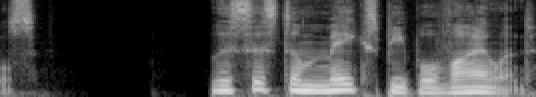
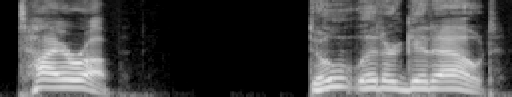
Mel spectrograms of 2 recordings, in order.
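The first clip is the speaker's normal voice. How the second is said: loud, high shouts at the team; shouted orders; 9 semitones higher, 7 dB louder than usual. A narrator's reading. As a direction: bark the orders mid-scuffle. Shouting orders during the capture.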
